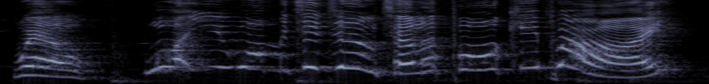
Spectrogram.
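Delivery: high, loud, exasperated lad; indignant Cockney retort. Acted. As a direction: argue back in rough Cockney. Annoyed Cockney ghost argues back.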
